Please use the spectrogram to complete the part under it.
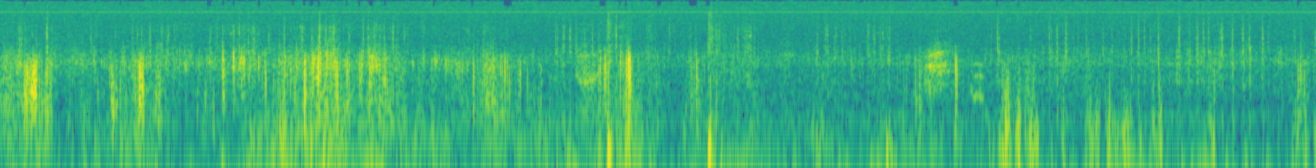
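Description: Bicycle tyres crunch and rattle over a rough gravel trail.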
